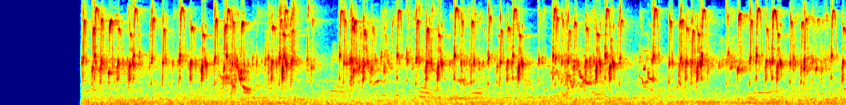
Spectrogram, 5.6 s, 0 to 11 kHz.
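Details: Squirrel chirping loudly, recorded 17 February 2021: rapid, sharp, high chips in dense bursts of about a second, repeating after short pauses, with faint descending bird whistles underneath.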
